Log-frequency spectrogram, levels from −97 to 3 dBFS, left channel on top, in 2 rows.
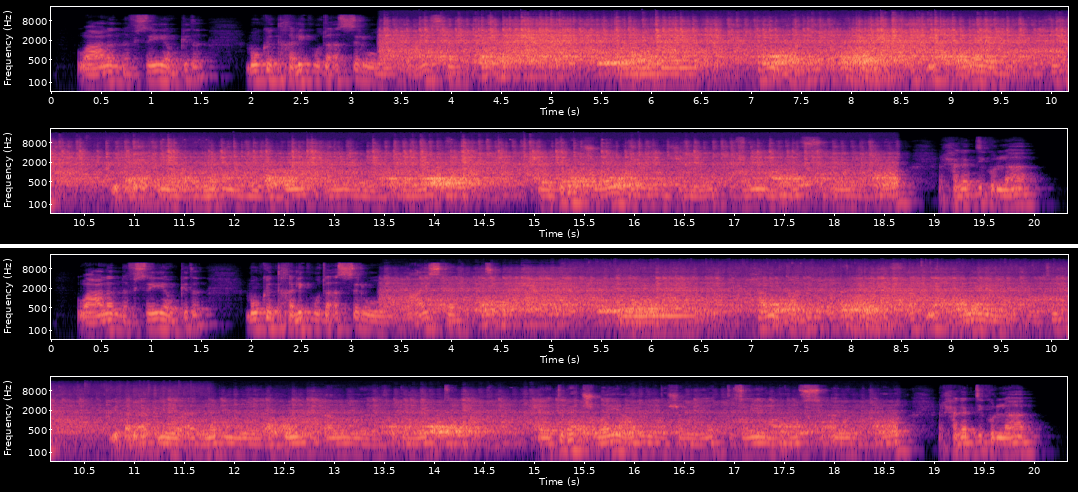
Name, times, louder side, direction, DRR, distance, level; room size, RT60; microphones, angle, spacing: voice 1, 0.3-1.5 1.9-4.4 5.6-13.9 15.0-19.9, right 1 dB, 65° right, 1 dB, 3.5 m, -30 dB
sound 1, 3.3-18.6, left 5 dB, 50° left, 1.0 m, -24 dB
sound 2, 5.1-11.8, right 3 dB, 40° right, 3.8 m, -45 dB
14.5 x 8.0 x 3.8 m, 0.33 s
head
